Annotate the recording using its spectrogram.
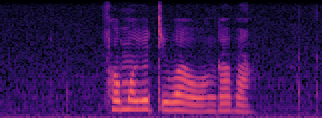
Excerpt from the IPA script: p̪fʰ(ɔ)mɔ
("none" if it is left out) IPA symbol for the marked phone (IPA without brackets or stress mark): ɔ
